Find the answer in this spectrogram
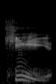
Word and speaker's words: Key: Yes, Key is the pronunciation on the Cannons pitcher.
